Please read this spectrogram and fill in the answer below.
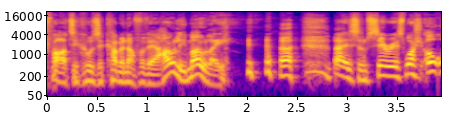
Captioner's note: laughs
